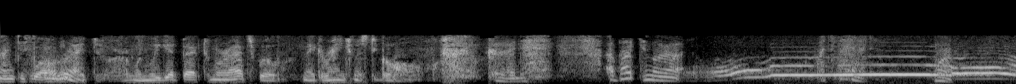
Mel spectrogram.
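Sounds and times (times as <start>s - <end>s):
speech: 0.0s - 5.5s, 6.1s - 7.2s, 8.2s - 9.7s
dog howling outside at night: 6.8s - 10.1s.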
